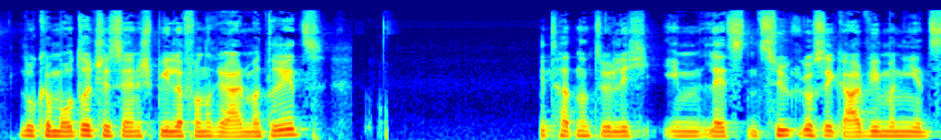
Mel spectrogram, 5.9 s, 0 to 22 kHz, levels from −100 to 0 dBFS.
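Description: A stretch of speech breaks up around the middle. Short concealed packet loss at 2.15 to 2.21 s and again at 2.31 to 2.37 s leaves brief smears, each bridging about 40 ms, too short to become a held tone. Between them, at 2.21 to 2.29 s, a burst of packet loss is longer, about 60 ms, so the continued sound is audibly held and fades rather than merely smearing. From 2.41 s the sound is stretched for a moment, then gives way to about 0.82 s of silence, unlike the brief fills before it. Speech returns at 3.39 s with "hat natürlich im letzten", with nearly a second missing, likely a long network dropout.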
